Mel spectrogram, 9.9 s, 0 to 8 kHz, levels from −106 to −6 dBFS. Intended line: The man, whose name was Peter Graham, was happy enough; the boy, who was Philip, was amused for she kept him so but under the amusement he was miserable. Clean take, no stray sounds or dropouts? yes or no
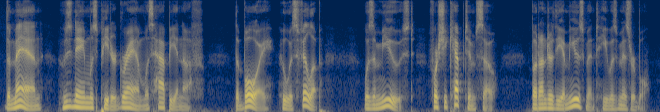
yes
